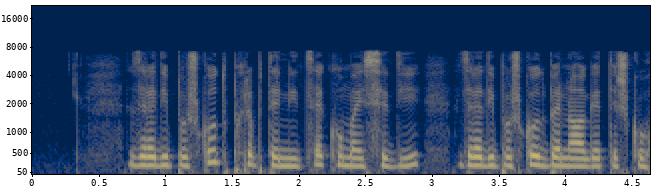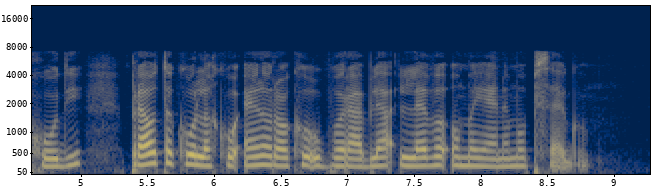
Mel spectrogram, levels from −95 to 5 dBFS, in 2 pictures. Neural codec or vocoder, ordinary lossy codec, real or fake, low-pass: none; MP3, 64 kbps; real; 7.2 kHz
